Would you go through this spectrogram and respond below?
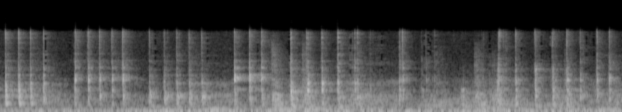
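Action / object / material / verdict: scrape / terracotta water filter / unglazed clay / none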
